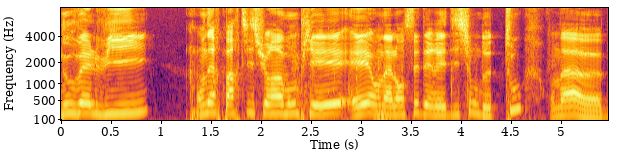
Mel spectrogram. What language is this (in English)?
French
